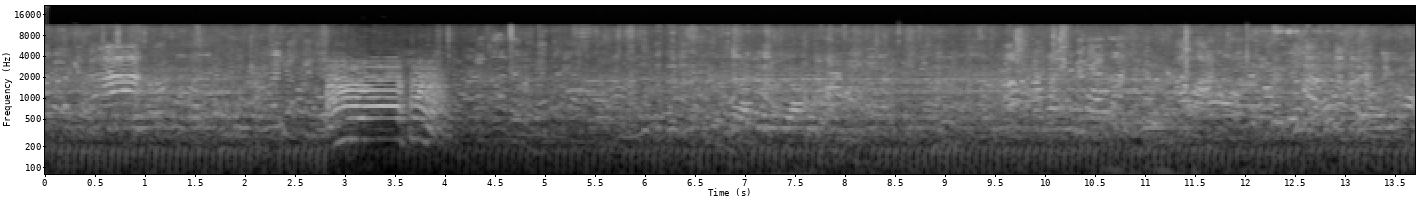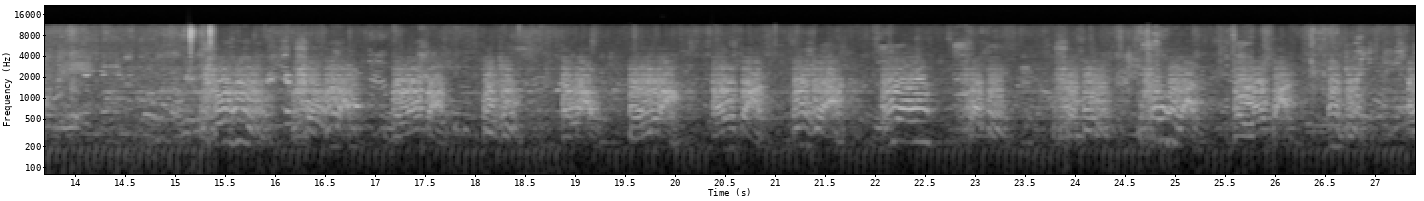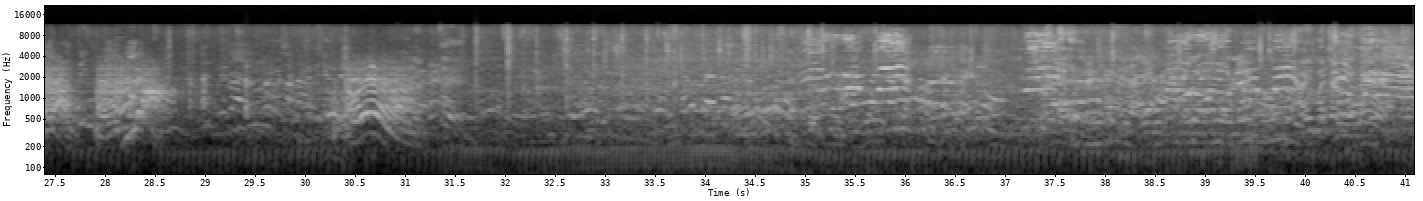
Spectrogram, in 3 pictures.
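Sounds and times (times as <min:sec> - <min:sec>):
man talking: 0:30.2 - 0:31.6.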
